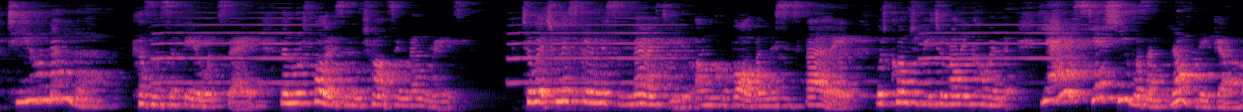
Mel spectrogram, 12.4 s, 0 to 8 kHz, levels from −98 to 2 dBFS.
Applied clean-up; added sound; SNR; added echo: classical method WPE with log-MMSE.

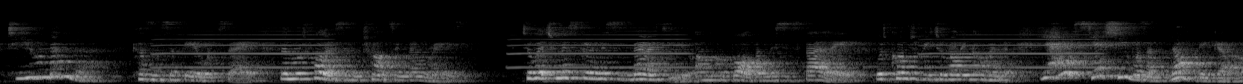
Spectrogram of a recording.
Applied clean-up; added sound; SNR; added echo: none; Trumpet; 17 dB; reverberation time 1.0 s.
